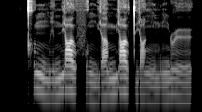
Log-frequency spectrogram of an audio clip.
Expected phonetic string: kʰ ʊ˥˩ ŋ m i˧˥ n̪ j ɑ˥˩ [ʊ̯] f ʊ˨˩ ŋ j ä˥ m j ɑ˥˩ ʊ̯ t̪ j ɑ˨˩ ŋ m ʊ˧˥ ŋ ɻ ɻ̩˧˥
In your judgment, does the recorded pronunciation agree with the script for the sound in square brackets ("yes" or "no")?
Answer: yes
